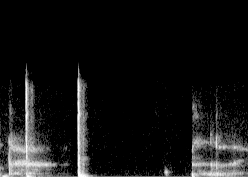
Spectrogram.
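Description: A single sharp computer click a little under a second in, as the presentation advances to the next slide, with a fainter tick near the end.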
